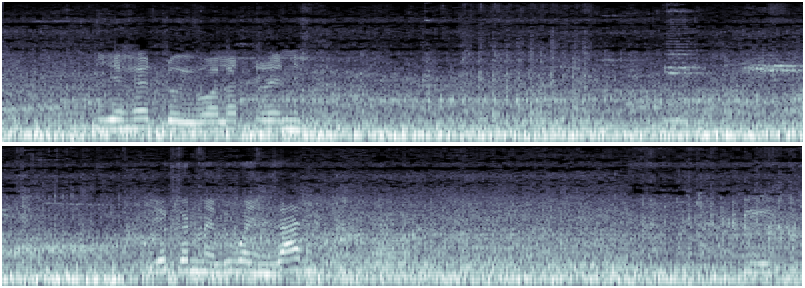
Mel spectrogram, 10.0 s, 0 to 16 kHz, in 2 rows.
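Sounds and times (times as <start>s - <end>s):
road noise: 0.0s - 10.0s
motorcycle engine running: 2.5s - 4.1s, 8.6s - 10.0s.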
